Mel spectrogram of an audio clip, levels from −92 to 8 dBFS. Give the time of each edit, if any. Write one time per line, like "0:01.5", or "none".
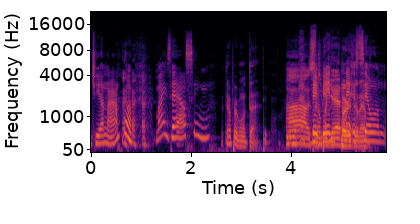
0:01.1
0:03.9
0:05.0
